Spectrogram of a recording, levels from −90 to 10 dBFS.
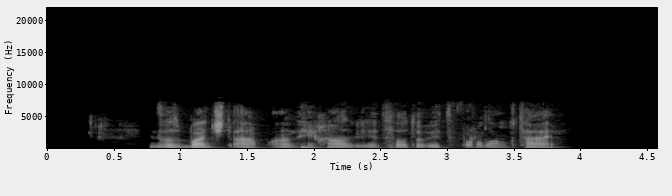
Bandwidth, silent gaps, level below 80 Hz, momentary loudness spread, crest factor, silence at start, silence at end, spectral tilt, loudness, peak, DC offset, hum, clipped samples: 7.6 kHz; none; -58 dBFS; 13 LU; 26 dB; 0.4 s; 0.75 s; -3 dB/octave; -37 LUFS; -12 dBFS; under 0.1%; none; under 0.1%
